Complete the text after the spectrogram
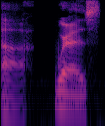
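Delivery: normal talking voice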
